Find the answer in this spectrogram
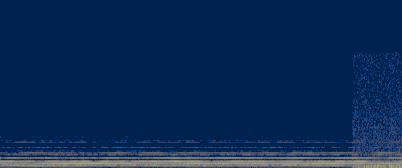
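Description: Faint ambient meditation music: a sustained chord of steady, held tones with no beat. A soft hiss joins near the end.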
